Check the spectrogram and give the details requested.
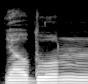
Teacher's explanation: Ghunah itu artinya ada suara bertas, ada suara berdengung. Itu artinya gunah. Panjangnya dengung yaitu dua ketukan. Yadun seperti itu.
